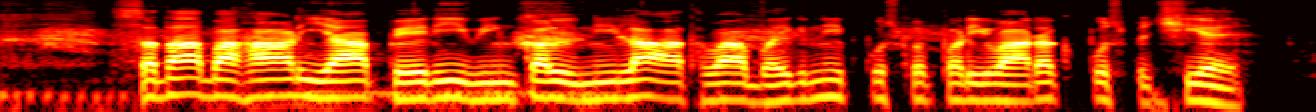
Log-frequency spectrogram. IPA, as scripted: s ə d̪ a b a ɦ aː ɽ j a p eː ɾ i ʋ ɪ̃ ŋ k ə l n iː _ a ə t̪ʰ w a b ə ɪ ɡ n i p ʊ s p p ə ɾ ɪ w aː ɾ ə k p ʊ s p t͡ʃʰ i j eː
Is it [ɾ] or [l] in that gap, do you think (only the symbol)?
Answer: l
